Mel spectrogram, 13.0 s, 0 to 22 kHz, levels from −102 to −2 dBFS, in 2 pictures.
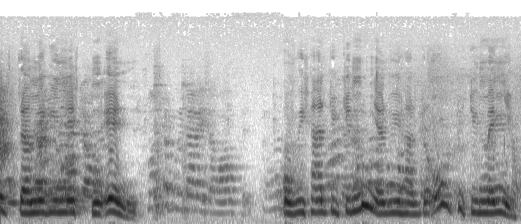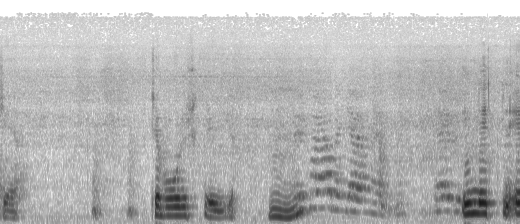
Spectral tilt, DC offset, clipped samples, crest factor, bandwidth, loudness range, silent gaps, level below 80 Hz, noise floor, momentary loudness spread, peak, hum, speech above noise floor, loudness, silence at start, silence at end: -7 dB/octave; under 0.1%; under 0.1%; 16 dB; 16.5 kHz; 7 LU; none; -66 dBFS; -55 dBFS; 21 LU; -8 dBFS; none; 32 dB; -24 LUFS; 0 s; 0 s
